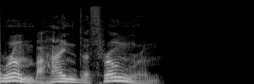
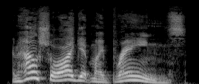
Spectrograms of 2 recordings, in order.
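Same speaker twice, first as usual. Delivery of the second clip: high, mildly raised exclamation; crying out; 10 semitones higher, 4 dB louder than usual. A narrator's reading. Scarecrow worrying about his brains, crying out. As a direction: cry out the question, pitched up. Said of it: "cried the Scarecrow".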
